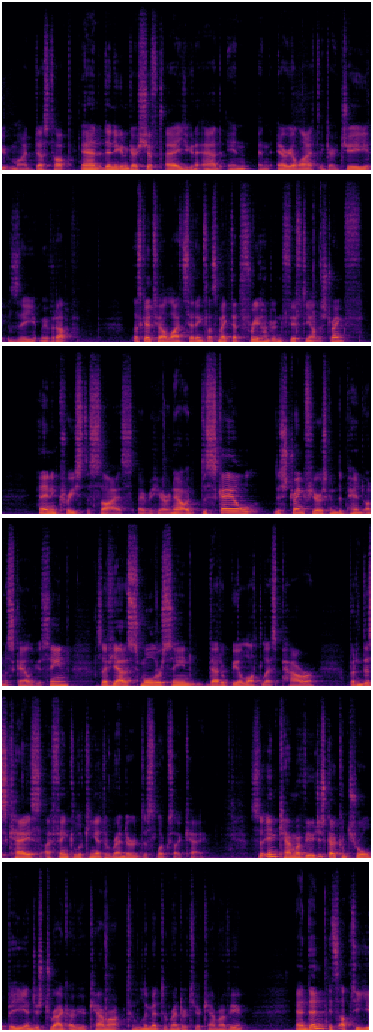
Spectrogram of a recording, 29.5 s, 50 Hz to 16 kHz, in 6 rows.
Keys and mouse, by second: 1.8 shift+a, 4.5 g, 5.7-6.8 middle drag, 6.8 click, 6.9-7.6 middle drag, 7.6-16.7 drag, 15.6 g, 16.7-19.9 middle drag, 17.2 KP_3, 17.9 z, 19.9 KP_0, 23.9-29.5 ctrl+middle drag, 24.1 ctrl+b, 29.2 KP_1.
